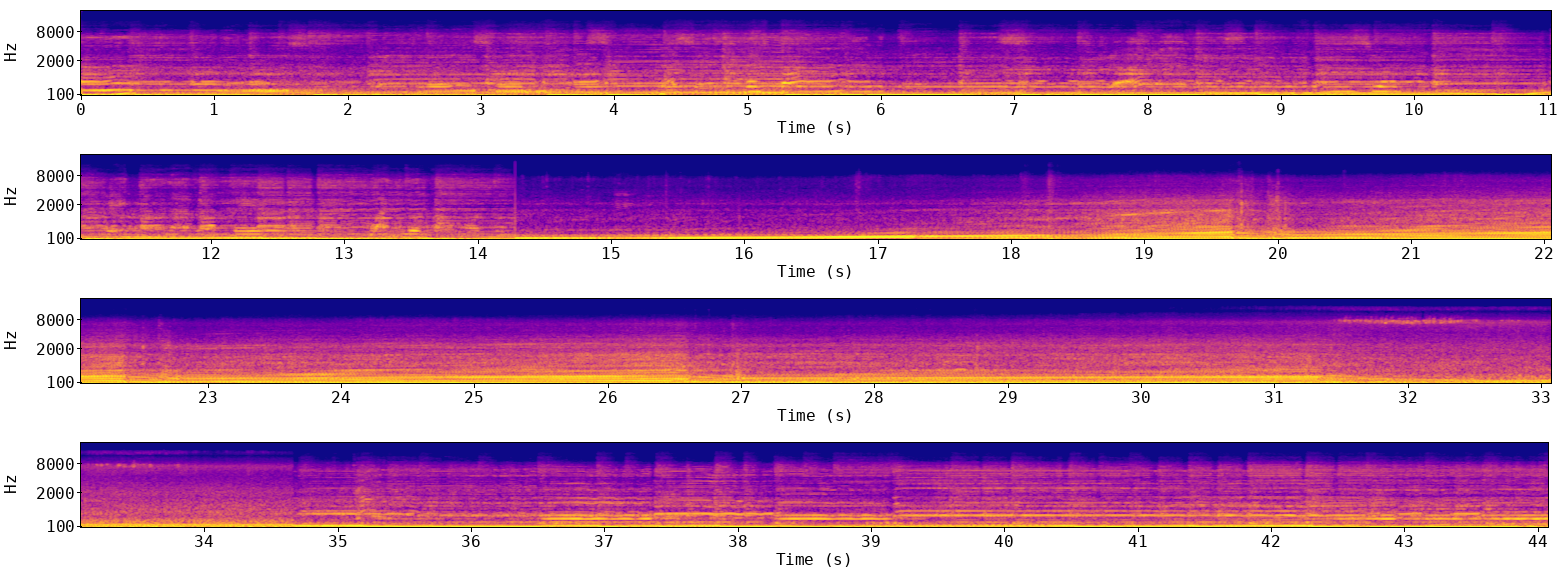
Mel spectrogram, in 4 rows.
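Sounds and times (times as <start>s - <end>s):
car engine accelerating through gears: 0.0s - 34.8s.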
